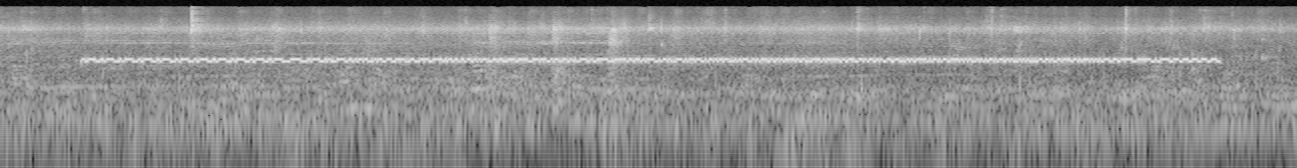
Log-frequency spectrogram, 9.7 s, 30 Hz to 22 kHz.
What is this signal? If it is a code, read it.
NAVTEX (SITOR-B), 100 baud, 170 Hz shift, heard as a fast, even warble, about 2050 Hz centre, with the noise of a crowd indoors. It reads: ZCZC JL14 GALE WARNING 1. S 8 TO 9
